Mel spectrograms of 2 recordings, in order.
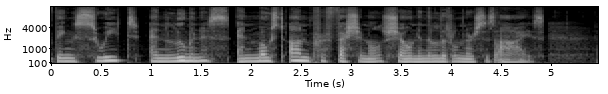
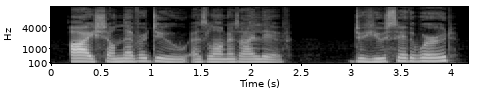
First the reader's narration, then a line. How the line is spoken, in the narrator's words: said Billy Grant solemnly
